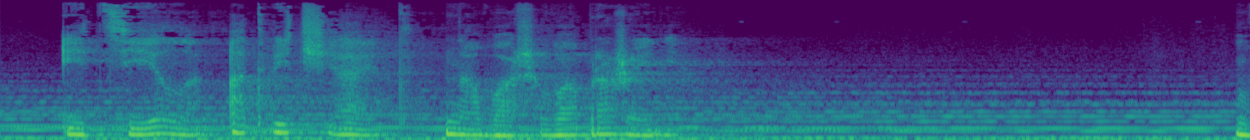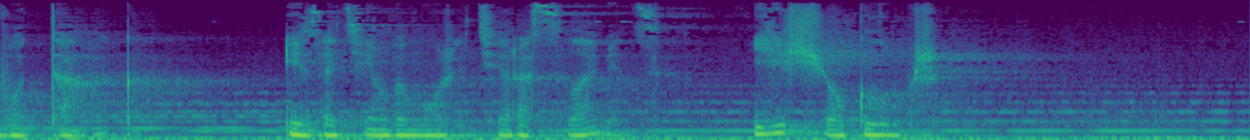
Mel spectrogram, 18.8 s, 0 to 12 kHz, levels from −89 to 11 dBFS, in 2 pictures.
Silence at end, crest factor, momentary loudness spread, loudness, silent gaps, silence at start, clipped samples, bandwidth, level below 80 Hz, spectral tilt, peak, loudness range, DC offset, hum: 0 s; 18 dB; 16 LU; -20 LUFS; none; 0 s; under 0.1%; 11 kHz; -28 dBFS; -6 dB/octave; 0 dBFS; 8 LU; under 0.1%; none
